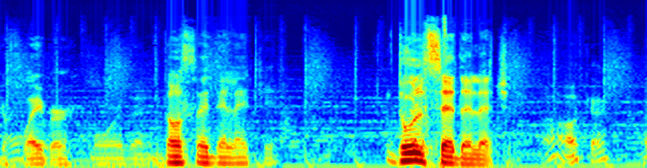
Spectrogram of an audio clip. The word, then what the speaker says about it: dulce de leche: Dulce de leche. Dulce de leche. Oh, okay. All right, boys. There's an L. Dulce. All right. I always thought it was Italian. No. That's dolce. Yeah. They pronounce dolce.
